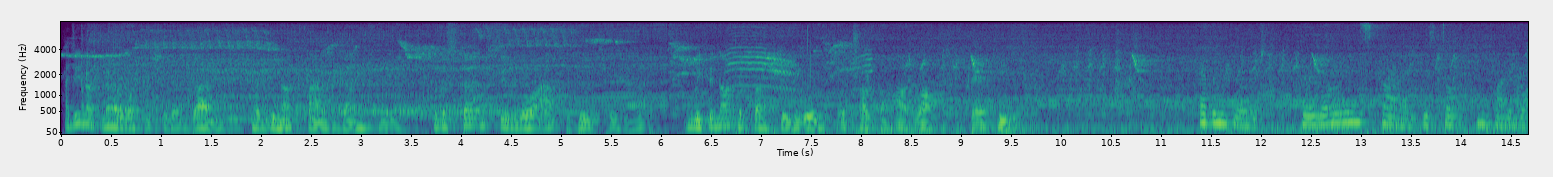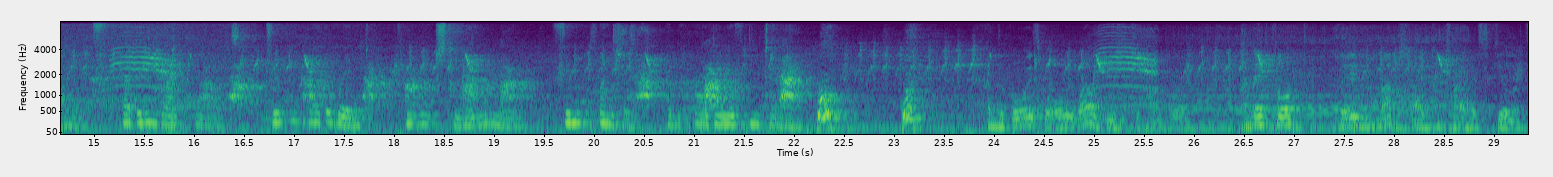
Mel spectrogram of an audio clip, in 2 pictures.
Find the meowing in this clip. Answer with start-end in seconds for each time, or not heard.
6.6-8.2, 15.1-15.9, 24.9-25.6.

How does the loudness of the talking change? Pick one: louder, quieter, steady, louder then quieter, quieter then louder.
steady.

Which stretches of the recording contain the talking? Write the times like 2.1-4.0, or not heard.
0.0-9.7, 11.3-22.2, 23.9-29.3.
